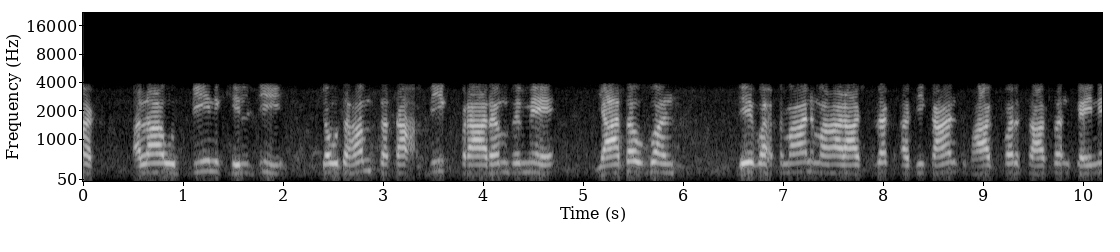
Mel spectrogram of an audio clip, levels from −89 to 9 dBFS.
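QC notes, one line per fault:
throughout: noise suppressor artifacts. The background is pulled down by about 21 dB between phrases and swells under speech.
throughout: G.729 codec. The band runs only from 200 Hz to 3.6 kHz, and speech has a rough, synthetic quality, consistent with an 8 kbit/s model-based codec rather than plain band-limiting.
1.49–1.99, 2.4–3.8, 4.18–4.48, 6.54–7.37 and 7.78–10.16 s: speech cut by the noise suppressor. Brief stretches of soft consonants and endings, about 1.2 seconds in all, sink by about 13 to 21 dB and sound swallowed, without buzz.
3.22–3.36, 6.82–6.91 and 9.77–9.83 s: VoIP packet loss concealed by the speech codec. Gaps of 100, 60 and 20 ms are filled with stretched, fading sound, then weak distorted speech.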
